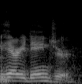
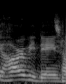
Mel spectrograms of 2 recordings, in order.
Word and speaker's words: Henry Danger: I'm Harry Danger. You never say it right. I always say Harvey Danger, like the Harry, song from the 90s.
